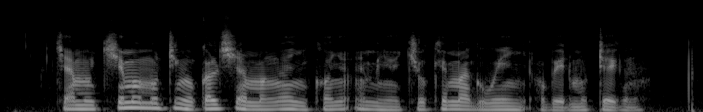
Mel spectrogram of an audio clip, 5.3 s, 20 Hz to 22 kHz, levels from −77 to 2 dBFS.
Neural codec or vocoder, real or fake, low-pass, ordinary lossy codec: none; real; none; none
